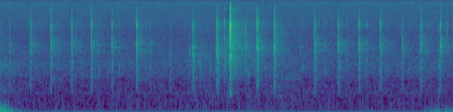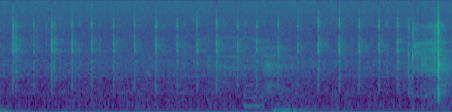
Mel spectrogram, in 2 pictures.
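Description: Computer keyboard keys clatter in quick, uneven bursts of close clicks over a low electrical hum, with a few soft thumps or murmurs in between.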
